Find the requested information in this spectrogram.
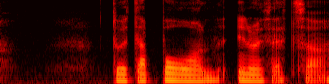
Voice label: "boon", Welsh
